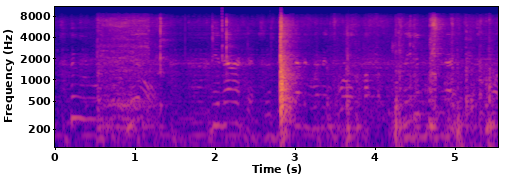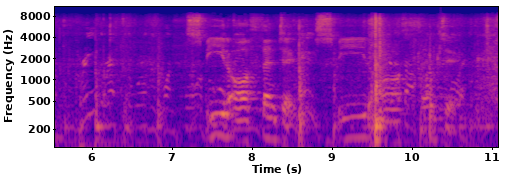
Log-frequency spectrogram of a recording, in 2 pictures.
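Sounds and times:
box cutter scraping tape: 0.6s - 1.4s.

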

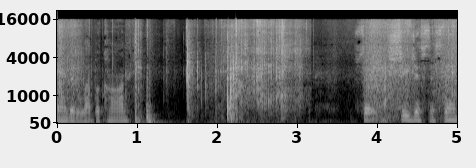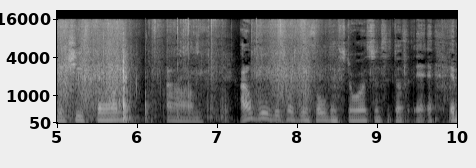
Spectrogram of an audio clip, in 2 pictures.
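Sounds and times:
cardboard box scraping: 3.8s - 6.3s.

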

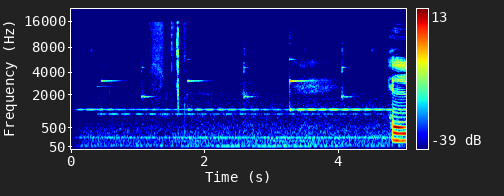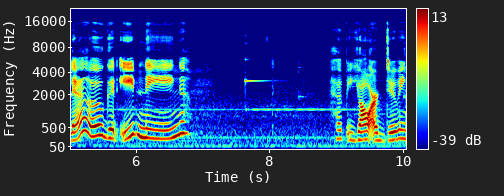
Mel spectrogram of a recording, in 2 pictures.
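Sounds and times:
wind chimes ringing: 0.1s - 10.0s.

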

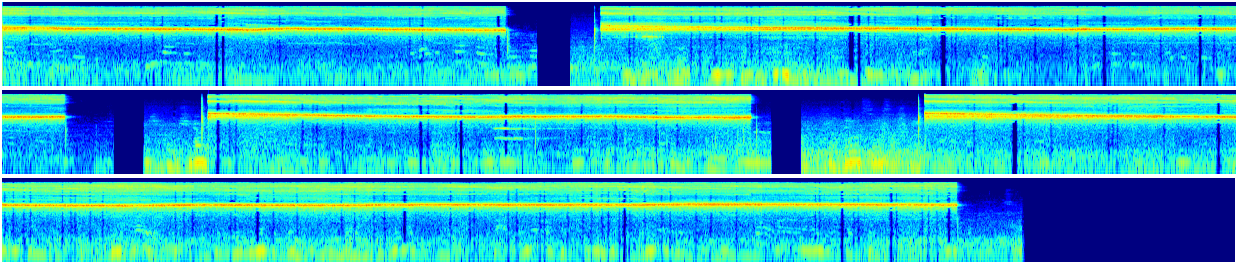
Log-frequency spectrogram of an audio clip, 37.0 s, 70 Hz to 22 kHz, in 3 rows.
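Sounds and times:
high-pitched ultrasonic cleaner whistle: 0.0s - 5.2s, 5.9s - 13.1s, 14.4s - 20.0s, 21.6s - 34.3s.

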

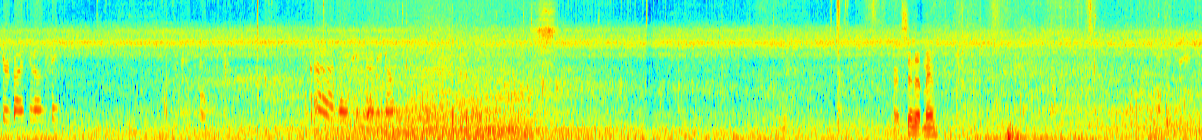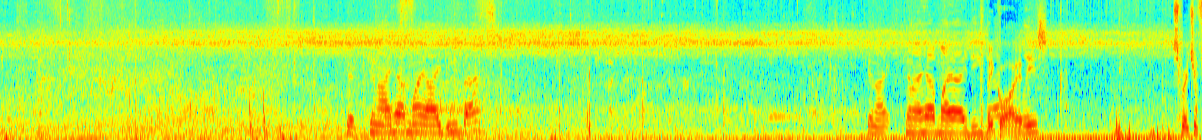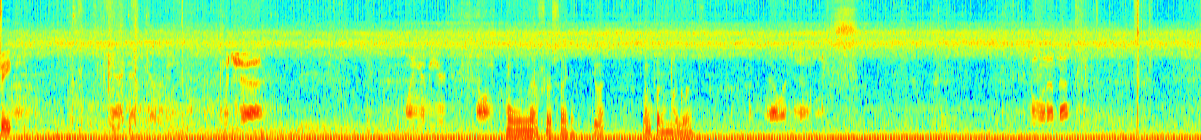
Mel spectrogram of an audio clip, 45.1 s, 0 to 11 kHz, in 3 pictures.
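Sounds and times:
crickets chirping: 0.0s - 45.0s
microphone handling noise: 12.1s - 13.7s, 28.9s - 29.7s.

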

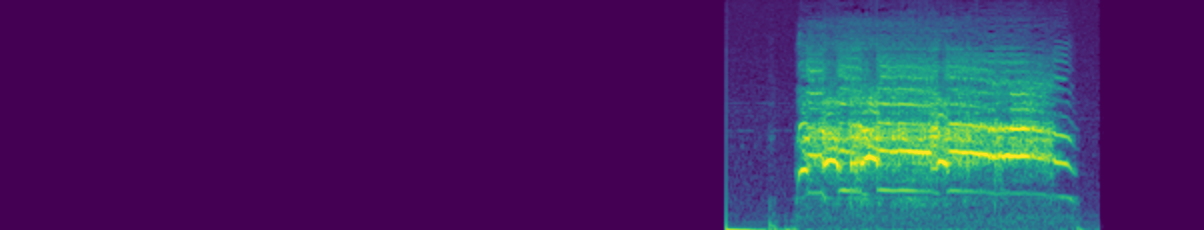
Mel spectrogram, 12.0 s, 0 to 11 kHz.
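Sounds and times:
person screaming high-pitched: 8.0s - 10.8s.

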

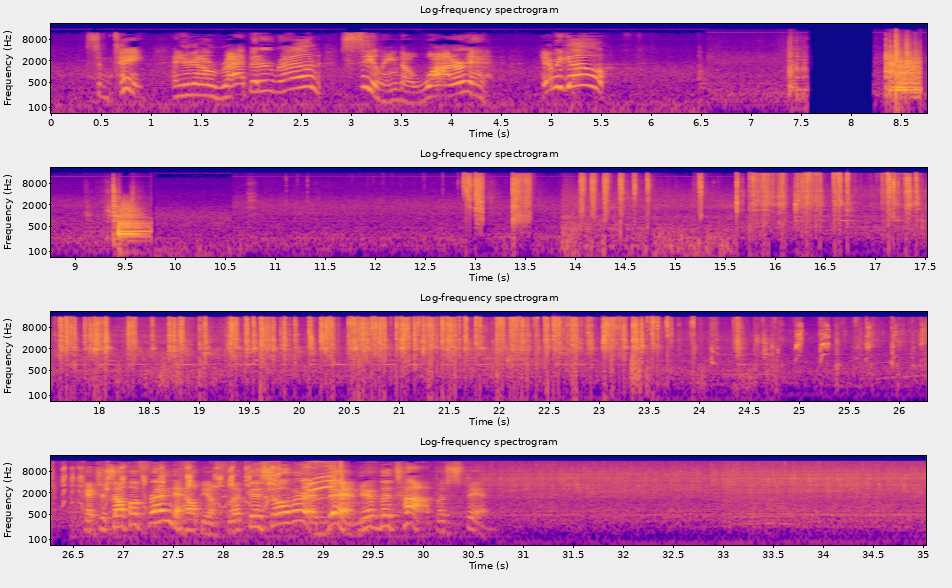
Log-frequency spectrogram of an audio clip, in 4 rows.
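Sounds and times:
packaging tape ripping off roll: 12.8s - 24.2s.

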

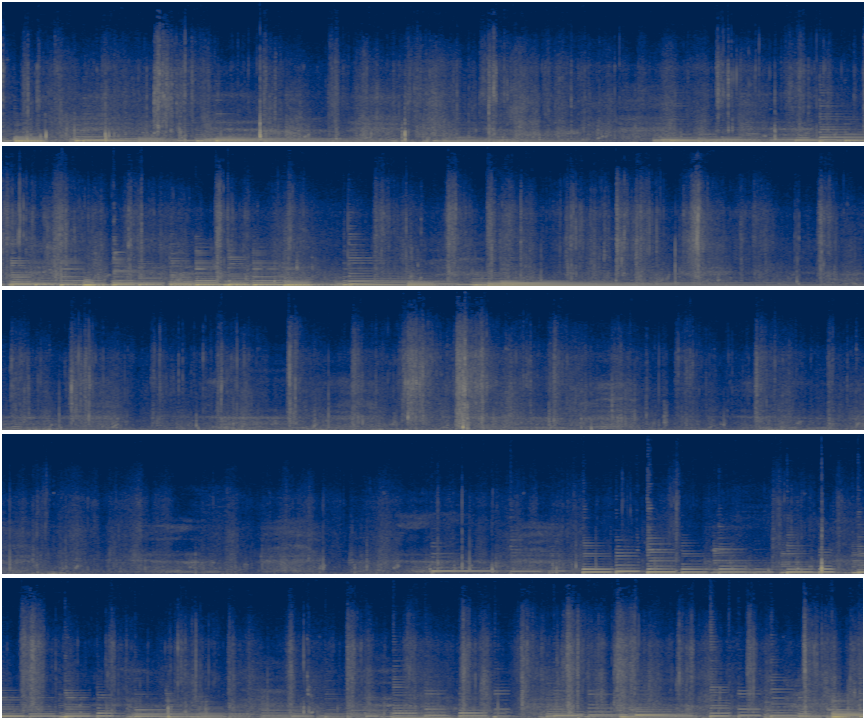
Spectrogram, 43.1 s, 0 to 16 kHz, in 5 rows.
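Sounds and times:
background music tune: 0.0s - 5.8s, 6.5s - 17.4s, 30.2s - 43.0s
held background music chord: 0.0s - 5.8s, 6.5s - 17.4s, 30.2s - 43.0s
footsteps crunching dry leaves: 0.0s - 43.0s.

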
